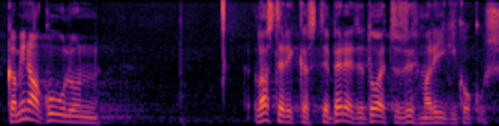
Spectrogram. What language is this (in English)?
Estonian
